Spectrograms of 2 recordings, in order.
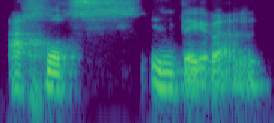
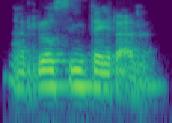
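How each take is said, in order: First: The R is made in the back of the throat. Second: The R is a trill made with the tongue tip.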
